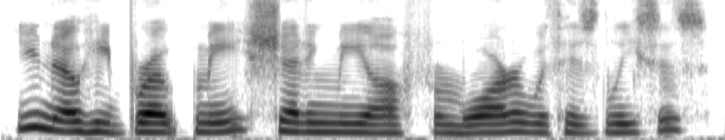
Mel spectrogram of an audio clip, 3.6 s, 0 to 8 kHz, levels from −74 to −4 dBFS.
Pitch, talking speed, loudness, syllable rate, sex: 195 Hz, 215 wpm, -18 LUFS, 4.9 syllables/s, female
